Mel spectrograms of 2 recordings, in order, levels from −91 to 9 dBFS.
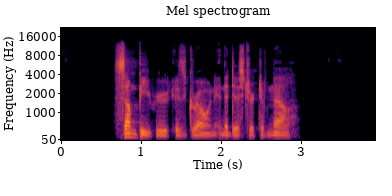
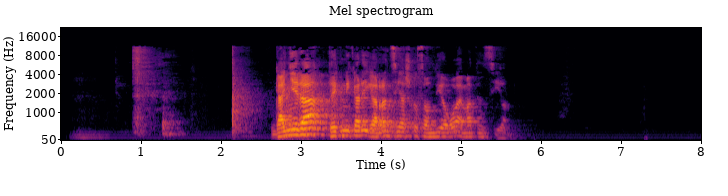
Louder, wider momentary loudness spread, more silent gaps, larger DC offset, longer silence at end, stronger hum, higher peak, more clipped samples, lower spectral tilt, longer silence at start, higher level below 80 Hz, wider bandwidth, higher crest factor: second, -24 LUFS vs -18 LUFS; second, 10 LU vs 24 LU; neither; neither; second, 1 s vs 2.45 s; second, none vs 50 Hz at -50 dBFS; about the same, -2 dBFS vs 0 dBFS; neither; about the same, -3 dB/octave vs -4 dB/octave; second, 0.7 s vs 0.9 s; second, -72 dBFS vs -66 dBFS; first, 14 kHz vs 11.5 kHz; about the same, 24 dB vs 24 dB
